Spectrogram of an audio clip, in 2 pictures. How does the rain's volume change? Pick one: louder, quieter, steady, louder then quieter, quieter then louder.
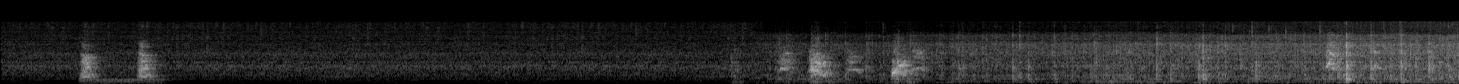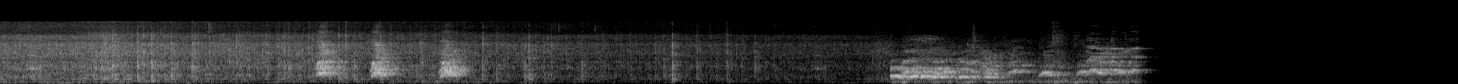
louder then quieter.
